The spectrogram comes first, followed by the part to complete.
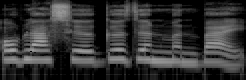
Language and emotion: Bodo, neutral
